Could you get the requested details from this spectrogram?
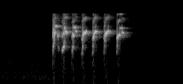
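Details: Rosy-faced lovebird on a relaxed afternoon, giving a quick run of about seven sharp, bright chirps packed into under a second, then silence.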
